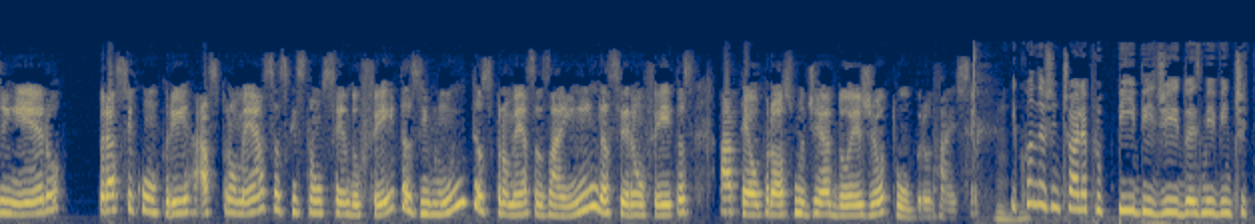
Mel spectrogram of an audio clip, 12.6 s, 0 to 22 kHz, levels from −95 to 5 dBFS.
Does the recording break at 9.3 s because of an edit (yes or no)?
yes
